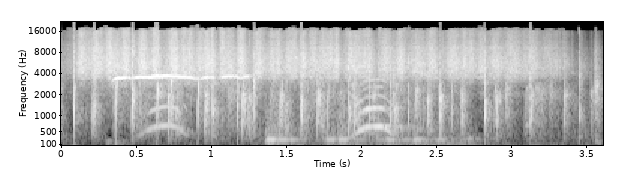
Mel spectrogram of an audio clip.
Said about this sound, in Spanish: ¡Aplauso!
